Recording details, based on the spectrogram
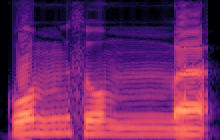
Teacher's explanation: tumma ada mim mati bertemu ta hukum tajwidnya yaitu izhar syafawi suara mimnya harus dibaca dengan jelas dan tidak boleh ditahan · Suara mimnya harus dibaca dengan jelas dan tidak boleh ditahan. Summa, kembali lagi pada lafal summa ada bacaan gunnah, ditahan suara nya sepanjang 2 harokat baru dilepas. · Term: idhar syafawi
